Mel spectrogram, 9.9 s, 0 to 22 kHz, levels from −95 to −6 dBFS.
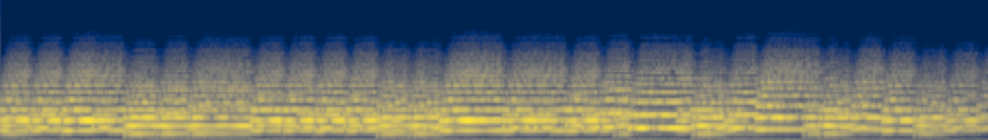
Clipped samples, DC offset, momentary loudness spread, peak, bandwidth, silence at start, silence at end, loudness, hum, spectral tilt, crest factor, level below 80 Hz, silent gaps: under 0.1%; 0.3%; 6 LU; -4 dBFS; 5 kHz; 0 s; 0 s; -16 LUFS; none; -7.5 dB/octave; 12 dB; -70 dBFS; none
